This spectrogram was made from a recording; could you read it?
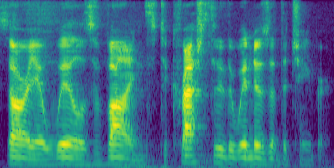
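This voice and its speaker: Low-pitched male story narrator. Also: steady tone, normal speed, bright, forceful tone. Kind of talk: scripted story narration at a table read.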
